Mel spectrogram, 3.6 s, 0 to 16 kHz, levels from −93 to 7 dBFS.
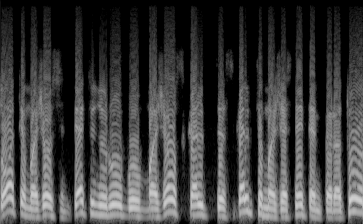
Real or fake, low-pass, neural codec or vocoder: real; 14.4 kHz; none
